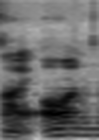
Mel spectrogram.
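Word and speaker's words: scion: S-C-I-O-N. I think is it pronounced Sion? I think this is something that I mispronounced a few episodes ago. And then Lawrence corrected me. Sion. Yeah, not Sion, Sion. Sion.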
